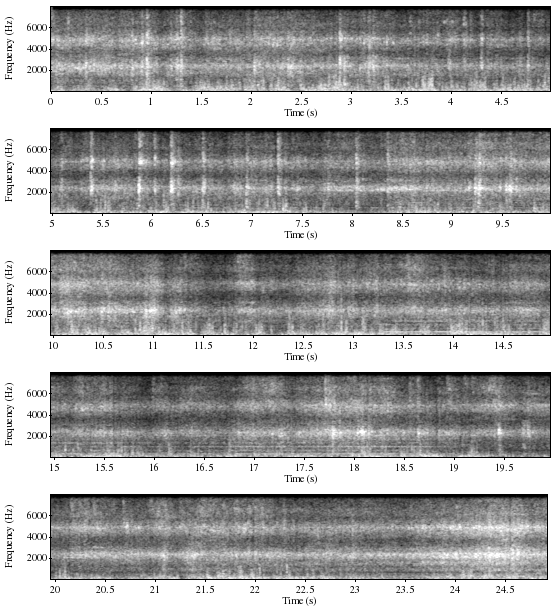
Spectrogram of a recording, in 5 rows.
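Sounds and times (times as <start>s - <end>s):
train coach running on rails: 0.0s - 24.9s
wind buffeting microphone: 0.0s - 24.9s
steady tone: 12.7s - 19.4s.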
